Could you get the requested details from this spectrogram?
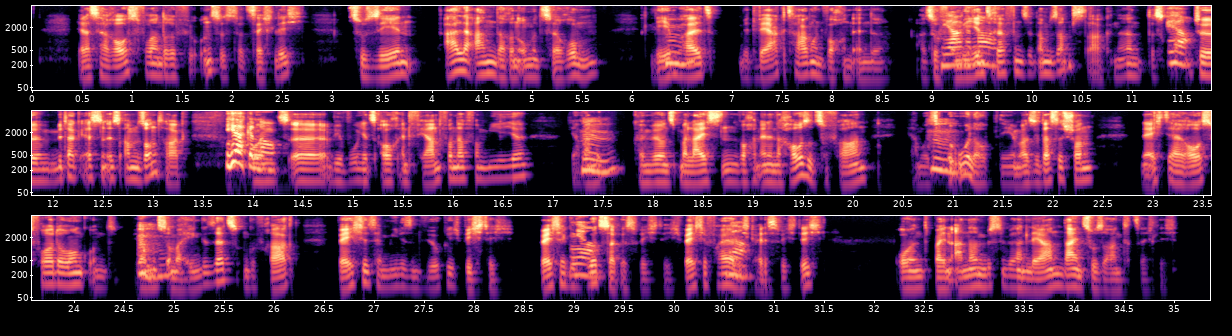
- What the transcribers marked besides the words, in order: "Herausfordernde" said as "herausforendere"; joyful: "Ja, genau"; laughing while speaking: "Ja, genau"; other background noise; stressed: "Geburtstag"
- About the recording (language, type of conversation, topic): German, podcast, Wie findest du eine gute Balance zwischen Arbeit und Freizeit?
